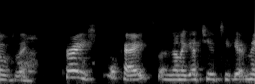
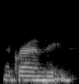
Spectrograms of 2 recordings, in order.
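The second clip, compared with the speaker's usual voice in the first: guided meditation. Acted. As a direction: guide the listener calmly into their body. Leads a closing meditation.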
